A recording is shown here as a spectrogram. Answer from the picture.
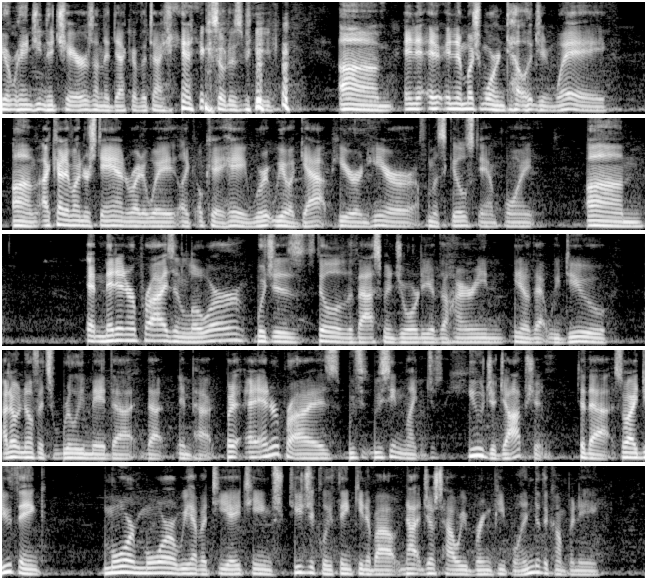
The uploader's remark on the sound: Live at the HR Tech 2022 conference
